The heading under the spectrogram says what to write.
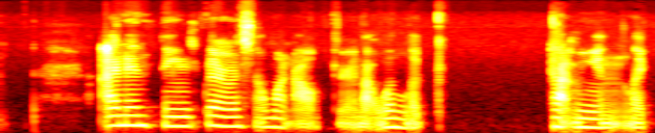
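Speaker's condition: Cleft lip and palate

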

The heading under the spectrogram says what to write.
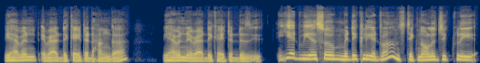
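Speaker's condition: No condition

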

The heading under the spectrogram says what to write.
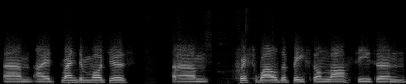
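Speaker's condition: No condition

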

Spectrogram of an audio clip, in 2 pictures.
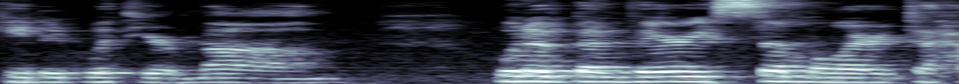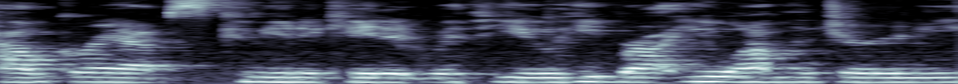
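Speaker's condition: No condition

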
